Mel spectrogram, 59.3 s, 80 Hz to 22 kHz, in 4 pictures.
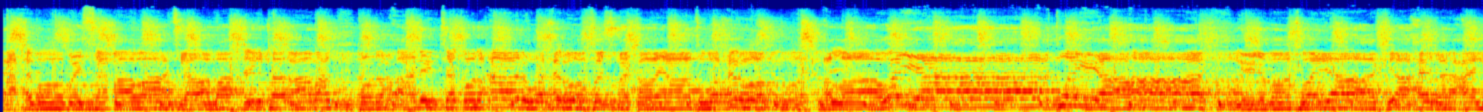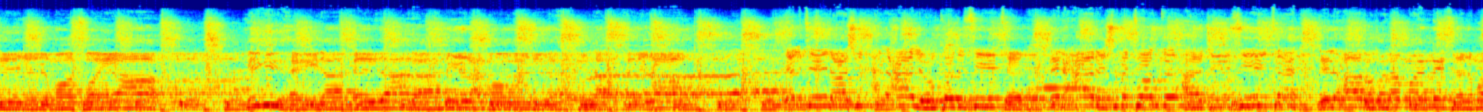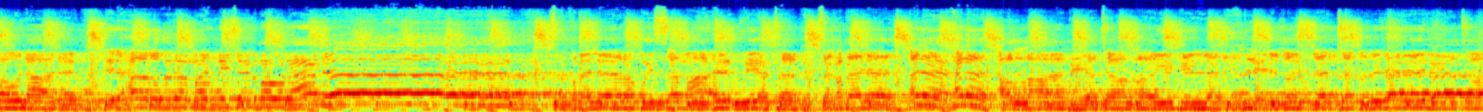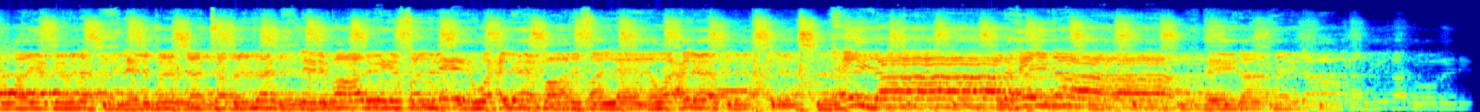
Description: ملا محمد معتمدی ولادت حضرت معصومه (س) مجمع هیئات محسنیه کربلاییها 5 تیر 99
